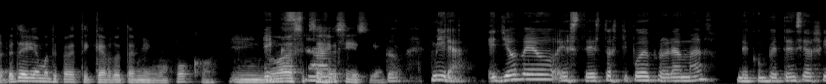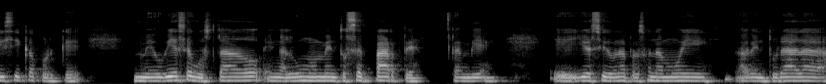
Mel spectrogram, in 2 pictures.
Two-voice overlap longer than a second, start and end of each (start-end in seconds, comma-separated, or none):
2.6-3.9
